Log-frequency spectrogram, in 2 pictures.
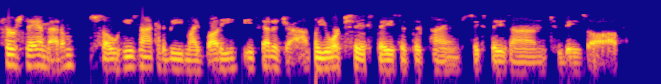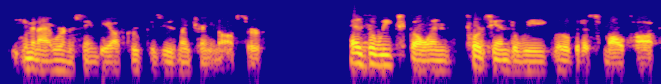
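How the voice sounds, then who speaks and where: A middle-aged man, a retired police officer telling stories in an interview, profane and animated. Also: low-pitched, quick pace, breathy edge, dry recording, narrow, tinny audio. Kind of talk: storytelling in an interview.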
